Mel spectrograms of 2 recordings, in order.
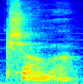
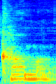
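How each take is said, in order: First: The word begins with a 'ksh' cluster. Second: The word begins with a plain 'k'. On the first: "K S diacritical mark uchi A M A" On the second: "it could be pronounced kama also, in different pronunciations of Sanskrit"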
